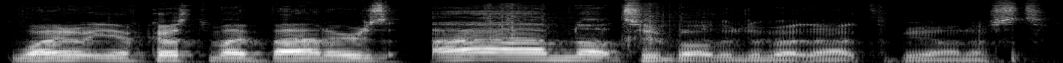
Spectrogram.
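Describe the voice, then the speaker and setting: Reading and responding to his viewers' chat during a casual gaming stream, a mildly accented man from Scotland talks at a quick pace in a medium-pitched voice, relaxed and full of fillers.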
